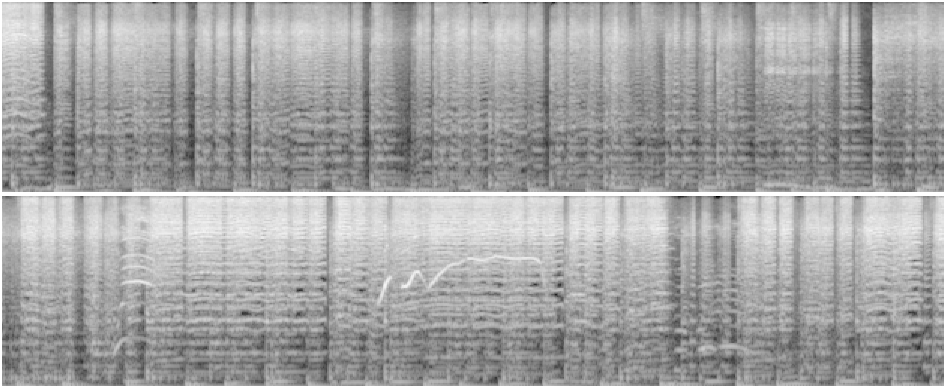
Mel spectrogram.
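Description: Mexican banda brass band playing an instrumental passage: trombones and other brass over a tuba bass line pulsing steadily on the beat, with percussion.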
